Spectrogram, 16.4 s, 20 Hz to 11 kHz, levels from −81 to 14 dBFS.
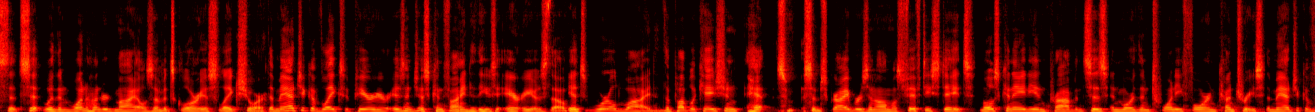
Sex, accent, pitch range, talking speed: male, American, 145-170 Hz, 160 wpm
